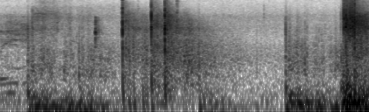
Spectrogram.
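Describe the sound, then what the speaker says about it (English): Cannons boom in a battlefield artillery duel within a video game, with several sharp bursts and cracks at irregular intervals, the loudest near the end. "But cannon fire still continues to pour in here,"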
